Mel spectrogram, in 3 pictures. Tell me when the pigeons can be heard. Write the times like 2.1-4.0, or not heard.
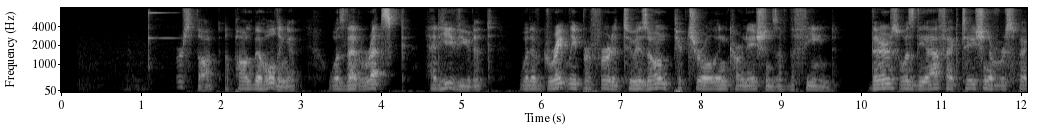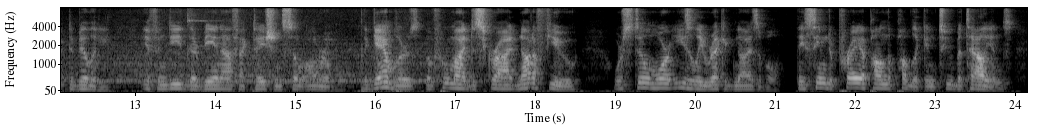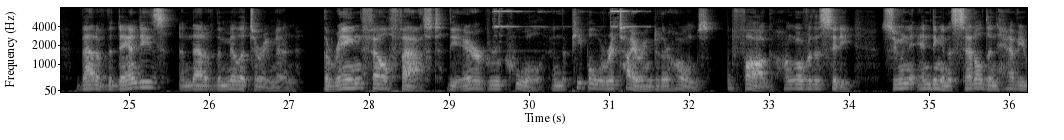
not heard.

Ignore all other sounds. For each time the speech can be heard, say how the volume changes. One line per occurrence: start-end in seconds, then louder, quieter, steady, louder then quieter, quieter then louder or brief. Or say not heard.
1.4-36.1 steady.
